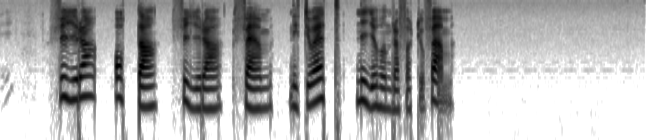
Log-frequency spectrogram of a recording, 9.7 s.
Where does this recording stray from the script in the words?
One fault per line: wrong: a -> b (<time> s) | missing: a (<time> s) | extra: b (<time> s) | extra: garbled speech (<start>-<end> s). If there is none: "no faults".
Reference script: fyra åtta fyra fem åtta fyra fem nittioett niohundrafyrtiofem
missing: åtta fyra fem (4.1 s)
